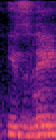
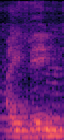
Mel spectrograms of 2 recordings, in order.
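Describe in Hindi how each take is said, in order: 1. l से पहले z की आवाज़ सुनाई देती है। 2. l से पहले s या z की आवाज़ सुनाई नहीं देती। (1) "इसको इजलैंड नहीं पढ़ना है" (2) "बल्कि आइलैंड पढ़ना है"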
